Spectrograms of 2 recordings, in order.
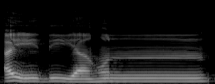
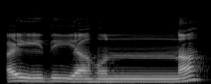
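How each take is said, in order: First: The final vowel ending is dropped. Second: The final vowel ending is pronounced. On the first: The reciter stops on this word. "this is the stopping mode" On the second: The reciter continues without stopping.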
